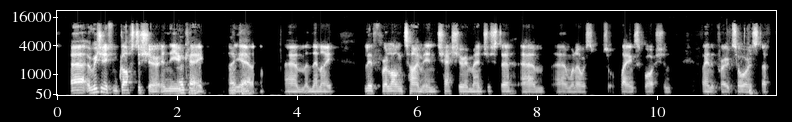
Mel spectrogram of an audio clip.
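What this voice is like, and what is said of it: Non-American accent. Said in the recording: “Judging by your accent, you're not really from Philly or the U.S.”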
